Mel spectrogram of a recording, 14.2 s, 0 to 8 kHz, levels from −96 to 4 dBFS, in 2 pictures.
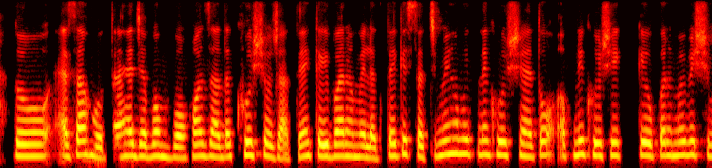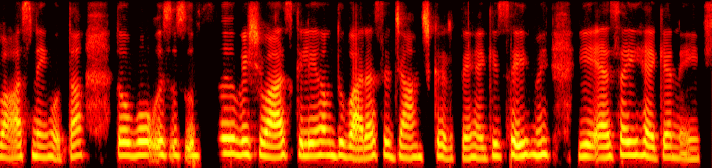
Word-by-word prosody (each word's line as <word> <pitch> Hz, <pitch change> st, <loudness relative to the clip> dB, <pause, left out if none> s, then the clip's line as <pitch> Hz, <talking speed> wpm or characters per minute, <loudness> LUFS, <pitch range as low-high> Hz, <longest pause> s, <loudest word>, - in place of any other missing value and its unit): तो 215 Hz, -1 st, +2 dB, 0.2 s
ऐसा 210 Hz, +3 st, +2 dB
होता 190 Hz, 0 st, -2 dB
है 220 Hz, -, +3 dB
जब 215 Hz, 0 st, 0 dB
हम 215 Hz, -2 st, +1 dB
बहुत 195 Hz, +3 st, 0 dB
ज़्यादा 210 Hz, -1 st, 0 dB
खुश 235 Hz, +1 st, +1 dB
हो 215 Hz, -, +1 dB
जाते 195 Hz, +1 st, -4 dB
हैं, 220 Hz, +2 st, -1 dB
कई 215 Hz, -1 st, +5 dB
बार 215 Hz, +1 st, +2 dB
हमें 205 Hz, -1 st, -1 dB
लगता 185 Hz, +2 st, -2 dB
है -, -, +1 dB
कि 260 Hz, -, -2 dB
सच 205 Hz, -4 st, -4 dB
में 240 Hz, +3 st, -1 dB
हम 265 Hz, 0 st, 0 dB
इतने 250 Hz, -1 st, -5 dB
खुश 235 Hz, -1 st, -1 dB
हैं 215 Hz, -2 st, 0 dB
तो 240 Hz, -, -1 dB, 0.2 s
अपनी 235 Hz, +3 st, -1 dB
खुशी 230 Hz, -1 st, -1 dB, 0.2 s
के 235 Hz, -, +4 dB
ऊपर 225 Hz, +1 st, 0 dB
हमें 230 Hz, +1 st, -1 dB
विश्वास 220 Hz, -3 st, -3 dB
नहीं 205 Hz, -2 st, -1 dB
होता। 205 Hz, +3 st, -3 dB, 0.3 s
तो 230 Hz, -1 st, +4 dB
वो 235 Hz, +1 st, +5 dB
उस 230 Hz, -3 st, 0 dB
उस 230 Hz, -1 st, -6 dB
उस 270 Hz, +4 st, +1 dB
विश्वास 225 Hz, -4 st, +3 dB
के 230 Hz, -, +3 dB
लिए 225 Hz, 0 st, +4 dB
हम 235 Hz, 0 st, +1 dB
दोबारा 200 Hz, -4 st, +3 dB
से 230 Hz, -, +1 dB
जाँच 200 Hz, +1 st, -2 dB
करते 185 Hz, -3 st, -3 dB
हैं 185 Hz, -2 st, -2 dB
कि 220 Hz, -, 0 dB
सही 220 Hz, +1 st, +4 dB
में 240 Hz, +2 st, +2 dB, 0.3 s
ये 215 Hz, 0 st, +3 dB
ऐसा 200 Hz, +4 st, 0 dB
ही 235 Hz, 0 st, +4 dB
है 210 Hz, -3 st, +4 dB
क्या 200 Hz, +1 st, -2 dB
नहीं। 175 Hz, -3 st, -7 dB
220 Hz, 235 wpm, -22 LUFS, 205-235 Hz, 0.3 s, कई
